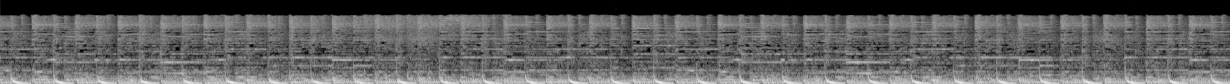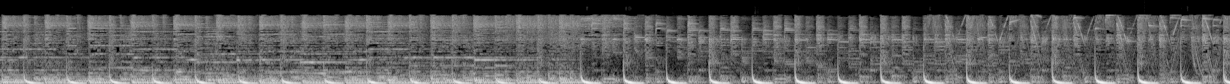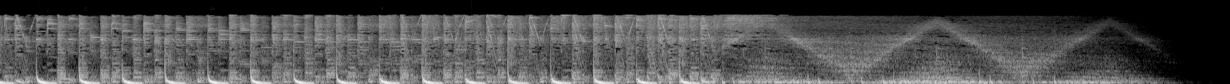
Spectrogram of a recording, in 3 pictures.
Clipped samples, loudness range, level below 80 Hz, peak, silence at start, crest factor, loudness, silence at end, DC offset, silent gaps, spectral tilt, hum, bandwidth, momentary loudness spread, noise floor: under 0.1%; 2 LU; -16 dBFS; 0 dBFS; 0 s; 12 dB; -13 LUFS; 0.85 s; under 0.1%; none; -4 dB/octave; none; 11 kHz; 7 LU; -68 dBFS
